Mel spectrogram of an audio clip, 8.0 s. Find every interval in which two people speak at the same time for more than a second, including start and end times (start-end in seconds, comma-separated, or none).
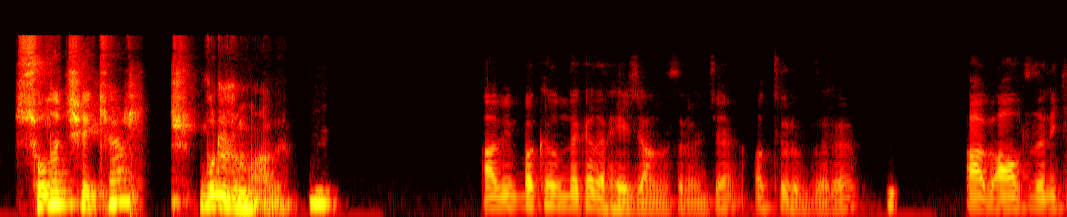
none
